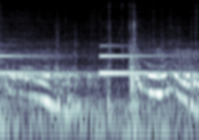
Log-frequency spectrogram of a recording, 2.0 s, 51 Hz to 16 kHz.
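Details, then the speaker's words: 1996 Toyota Camry driver's power window: motor whirs with steady high whine in short bursts but window doesn't move; regulator cable likely broken. "you hear the motor trying to work but it doesn't work and the window doesn't go anywhere"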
